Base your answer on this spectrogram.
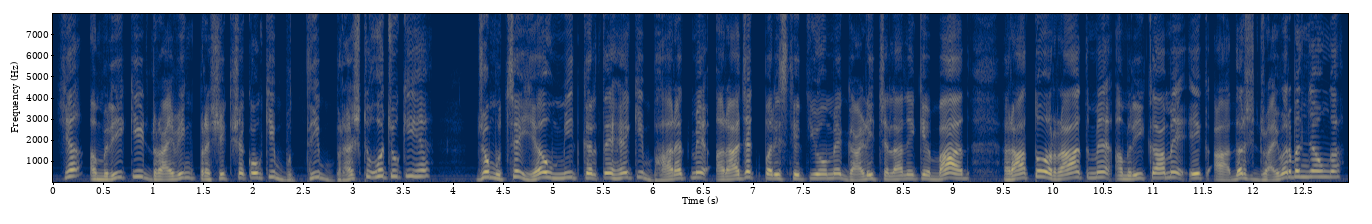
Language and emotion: Hindi, angry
